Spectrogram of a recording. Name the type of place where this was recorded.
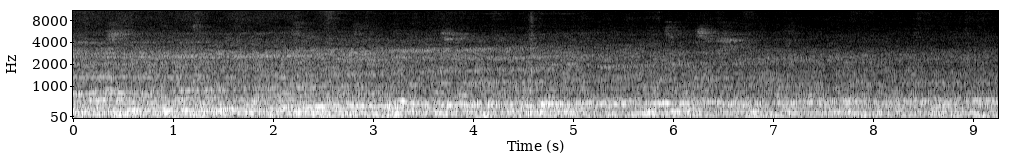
subway station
